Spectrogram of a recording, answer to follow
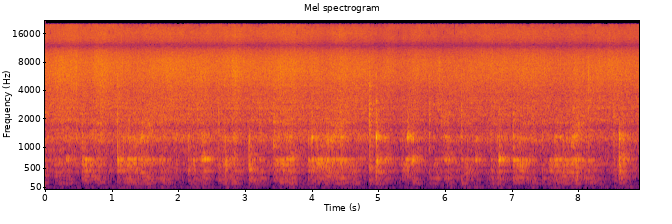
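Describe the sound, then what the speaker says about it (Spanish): Morocho soup with pork is stirred in a pot: a steady sizzling hiss with repeated scraping, rustling strokes, close and moderately loud, with no talking. "voy a seguir dando vuelta para que no se vaya a quemar"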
